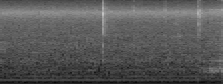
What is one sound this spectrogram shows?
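A plug clicks into a wall socket.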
